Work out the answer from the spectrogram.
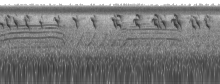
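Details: Baby chicks give busy, high, downward-sliding peeps. Long, steady, thin whistled tones run beneath them in two stretches, all over a continuous hiss.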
